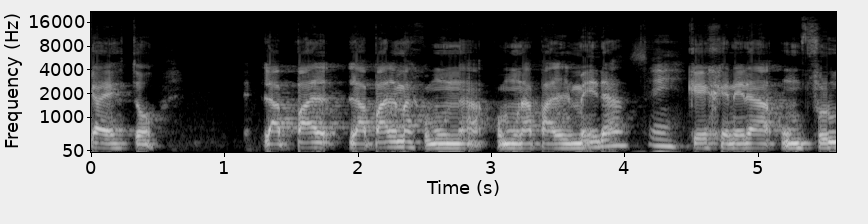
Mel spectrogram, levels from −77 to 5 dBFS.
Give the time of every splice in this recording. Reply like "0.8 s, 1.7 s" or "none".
none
